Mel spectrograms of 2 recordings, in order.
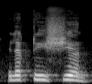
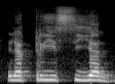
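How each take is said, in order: First: इलेक्ट्रीशियन with a clear "shiyan" ending; correct SH sound. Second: इलेक्ट्रीशियन with s, "ilektri-siyan"; wrong S sound. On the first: Teacher correcting the misreading, clear sh. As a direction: say इलेक्ट्रीशियन with sh, not s. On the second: Teacher showing the wrong reading, s for sh. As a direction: swap the sh in इलेक्ट्रीशियन for a plain s. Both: Shown as a demonstration. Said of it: "इलेक्ट्रीशियन नहीं".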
